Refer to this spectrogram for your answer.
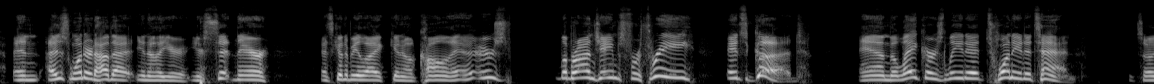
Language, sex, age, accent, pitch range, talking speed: English, male, 40-59, American, 190-255 Hz, 185 wpm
